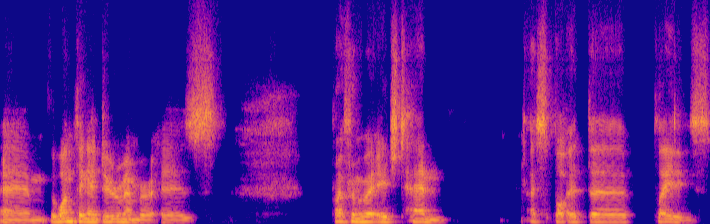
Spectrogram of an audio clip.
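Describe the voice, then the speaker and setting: A man's bright, sharp tone at a medium pitch, with fairly even intonation, a moderate pace and long, frequent pauses. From Scotland, Inverness. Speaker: astronomy club member. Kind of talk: casual interview. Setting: video call.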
